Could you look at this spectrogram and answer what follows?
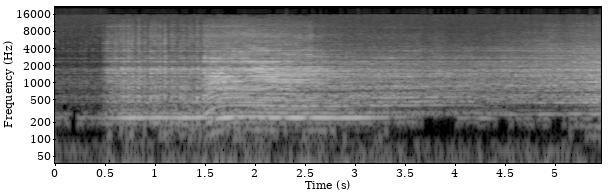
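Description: A drag race car launches and accelerates with a loud, rising engine roar that swells over a couple of seconds, then settles into a steady mid-distance drone. The cars are a Mopar and a Monza at a memorial drag race.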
